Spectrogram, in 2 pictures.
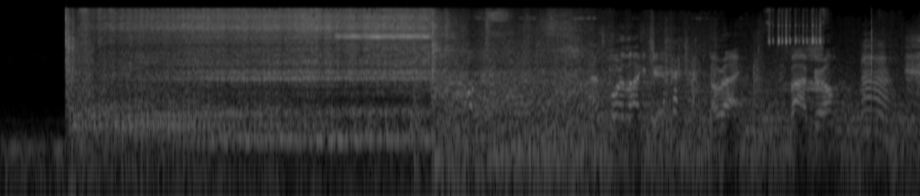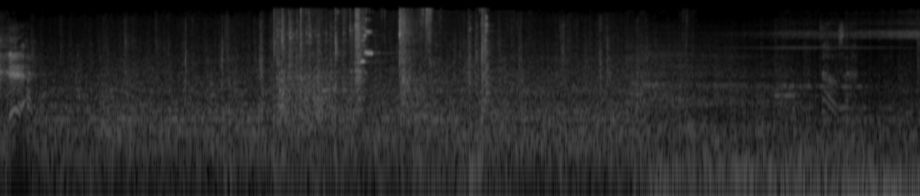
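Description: A machine starts up with a loud, steady roar.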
